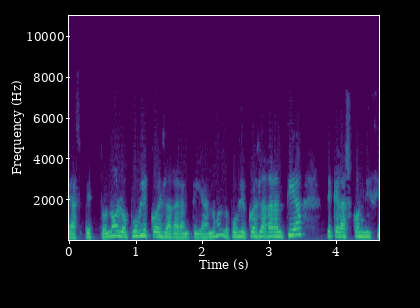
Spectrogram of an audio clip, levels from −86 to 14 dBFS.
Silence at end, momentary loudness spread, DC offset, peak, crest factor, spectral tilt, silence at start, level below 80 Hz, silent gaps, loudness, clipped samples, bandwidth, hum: 0 s; 5 LU; under 0.1%; -8 dBFS; 12 dB; -10.5 dB/octave; 0 s; -60 dBFS; none; -20 LUFS; under 0.1%; 4.8 kHz; none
